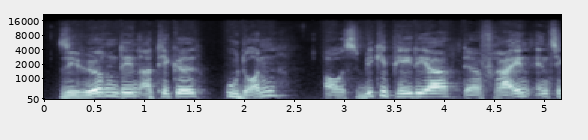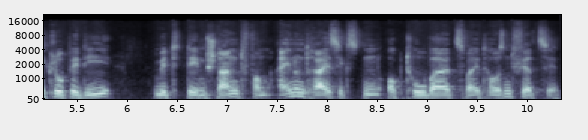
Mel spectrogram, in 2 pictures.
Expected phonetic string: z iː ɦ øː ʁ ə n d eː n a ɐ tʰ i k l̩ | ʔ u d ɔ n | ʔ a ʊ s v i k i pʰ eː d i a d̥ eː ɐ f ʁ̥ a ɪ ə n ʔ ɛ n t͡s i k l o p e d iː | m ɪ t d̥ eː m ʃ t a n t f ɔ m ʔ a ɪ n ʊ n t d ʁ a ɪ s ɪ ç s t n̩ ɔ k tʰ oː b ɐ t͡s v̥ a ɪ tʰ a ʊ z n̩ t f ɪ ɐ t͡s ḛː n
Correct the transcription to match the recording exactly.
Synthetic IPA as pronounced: z iː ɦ øː ʁ ə n d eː n a ɐ tʰ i k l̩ | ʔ u d ɔ n | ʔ a ʊ s v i k i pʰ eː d i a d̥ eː ɐ f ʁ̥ a ɪ ə n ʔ ɛ n t͡s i k l o p e d iː | m ɪ t d̥ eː m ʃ t a n t f ɔ m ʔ a ɪ n ʊ n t d ʁ a ɪ s ɪ ç s t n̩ ɔ k tʰ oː b ɐ t͡s v̥ a ɪ tʰ a ʊ z n̩ t f ɪ ɐ t͡s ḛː n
